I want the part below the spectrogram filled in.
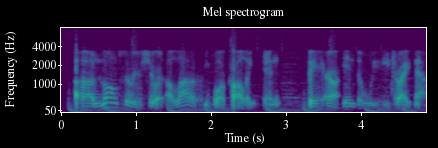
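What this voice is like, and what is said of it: Radio-announcer style voice. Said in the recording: “Got a radio voice”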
